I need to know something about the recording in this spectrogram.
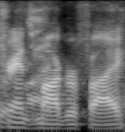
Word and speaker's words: Transmogrify: Transmogrify? Am I saying this wrong? Whatever. It is in fact Transmogrify.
